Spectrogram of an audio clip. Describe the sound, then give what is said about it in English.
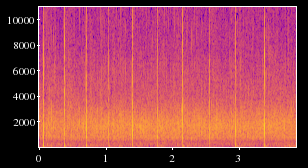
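A church audience applauds to welcome returning guests, including people home from military service and family gathered for Thanksgiving. Soft, steady clapping runs under a series of sharp, louder claps that land in an even beat, roughly ten in a row. “Can you help me welcome all of these friends back home?”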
